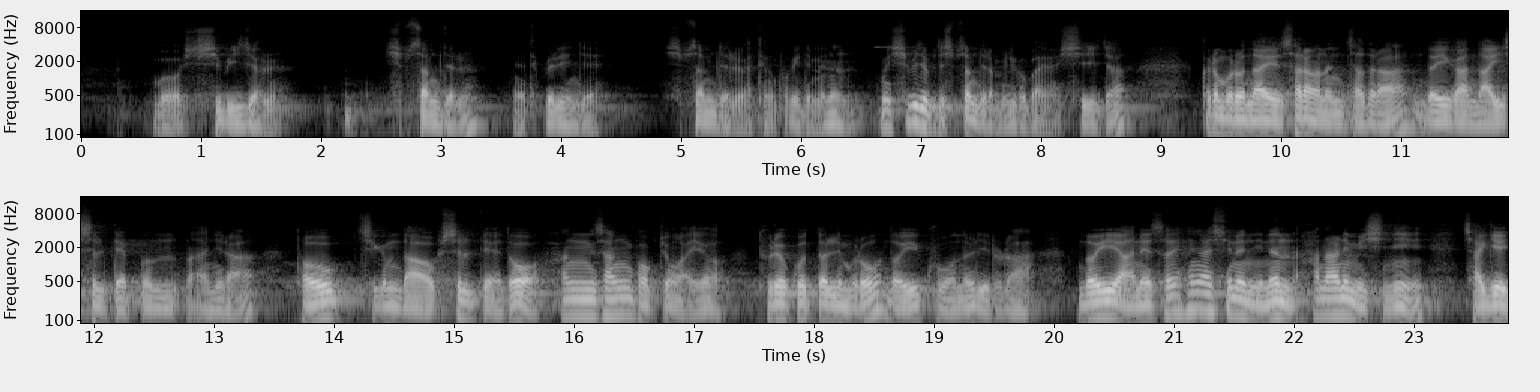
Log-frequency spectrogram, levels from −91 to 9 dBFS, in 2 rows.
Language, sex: Korean, male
